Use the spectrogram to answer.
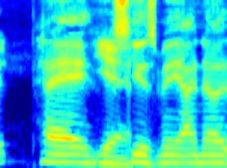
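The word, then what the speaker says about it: Paye: So I'm thinking Christian Darrisaw or Quiddy Pie. Pay. Yeah. Excuse me. I know it's a difficult pronunciation.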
